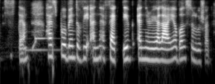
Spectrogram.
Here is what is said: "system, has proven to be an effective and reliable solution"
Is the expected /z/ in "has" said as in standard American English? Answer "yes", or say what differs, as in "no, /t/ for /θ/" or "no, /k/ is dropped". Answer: no, /s/ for /z/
